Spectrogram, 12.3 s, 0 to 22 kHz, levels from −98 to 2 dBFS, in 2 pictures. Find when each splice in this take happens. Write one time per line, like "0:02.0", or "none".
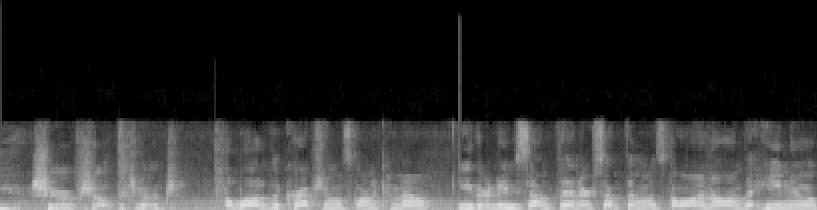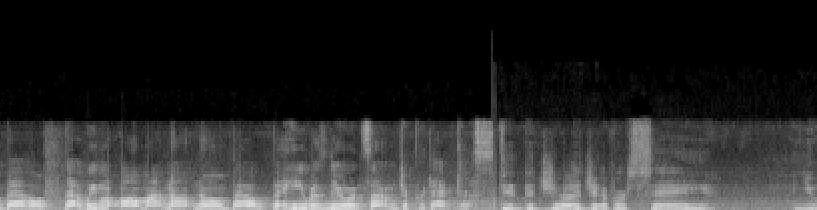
0:09.7

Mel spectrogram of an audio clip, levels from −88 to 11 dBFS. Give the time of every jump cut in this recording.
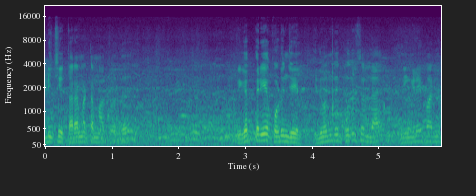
none

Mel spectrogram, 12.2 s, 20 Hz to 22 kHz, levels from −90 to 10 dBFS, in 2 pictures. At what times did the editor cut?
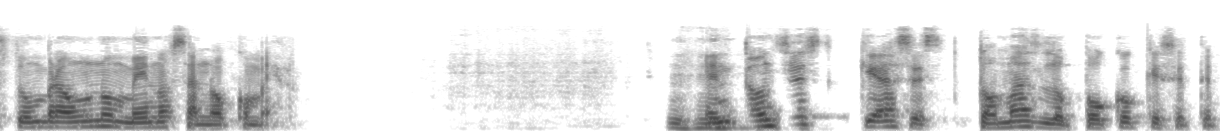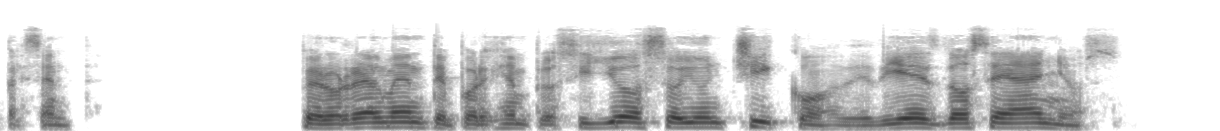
none

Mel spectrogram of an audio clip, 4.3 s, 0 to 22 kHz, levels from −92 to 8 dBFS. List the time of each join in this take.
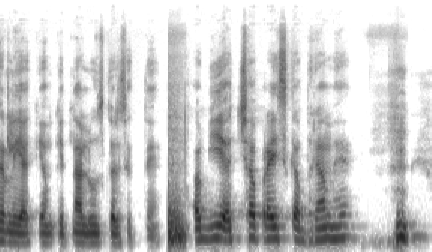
0:01.7

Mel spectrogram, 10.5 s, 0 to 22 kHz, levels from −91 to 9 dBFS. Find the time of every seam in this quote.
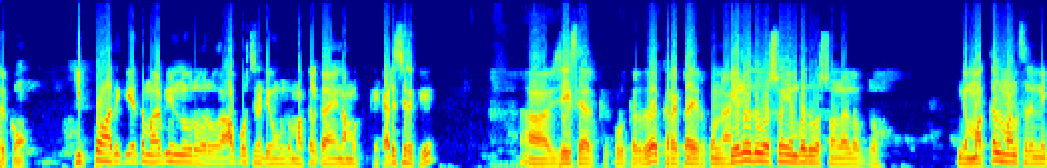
0:04.7
0:07.3

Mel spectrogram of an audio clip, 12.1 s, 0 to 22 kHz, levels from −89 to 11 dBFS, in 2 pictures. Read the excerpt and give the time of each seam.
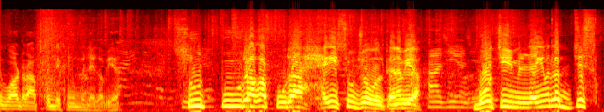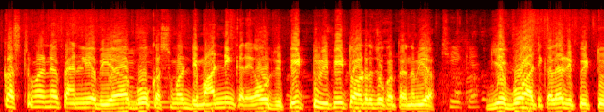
none

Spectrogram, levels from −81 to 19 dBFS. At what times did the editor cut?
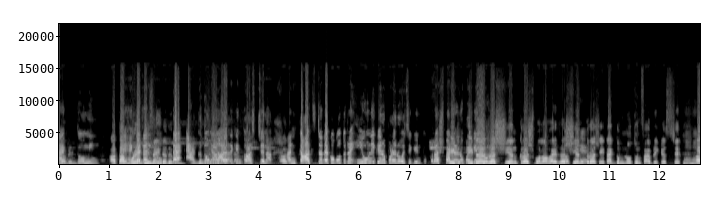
0:03.5

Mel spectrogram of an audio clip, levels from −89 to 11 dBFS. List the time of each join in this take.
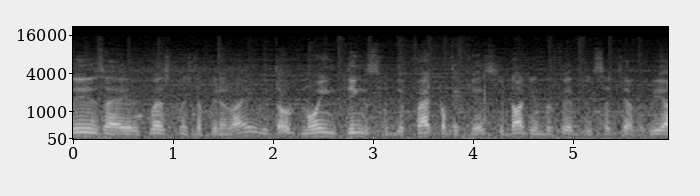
0:04.2

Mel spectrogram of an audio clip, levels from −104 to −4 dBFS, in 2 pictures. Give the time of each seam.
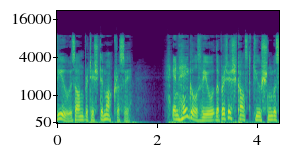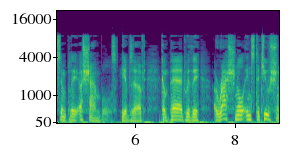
0:06.4

